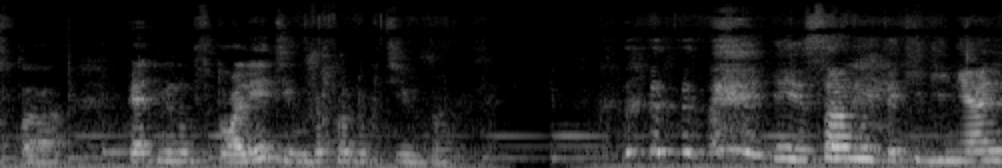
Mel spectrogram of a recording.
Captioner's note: laughs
